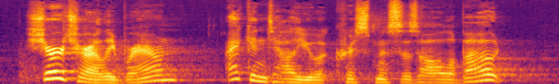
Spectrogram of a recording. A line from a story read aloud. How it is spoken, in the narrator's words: his friend Linus, who's standing right in front of him, gently replies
